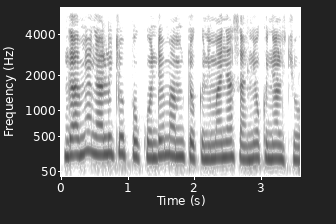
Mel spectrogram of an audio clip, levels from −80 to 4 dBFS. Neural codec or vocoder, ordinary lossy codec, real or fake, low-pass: none; none; real; 5.4 kHz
